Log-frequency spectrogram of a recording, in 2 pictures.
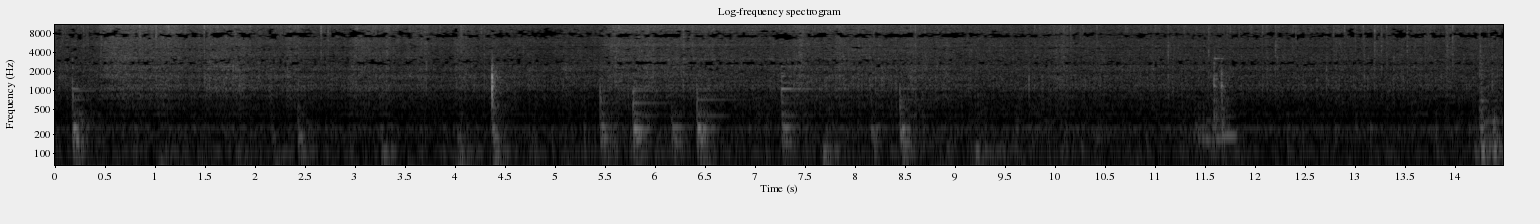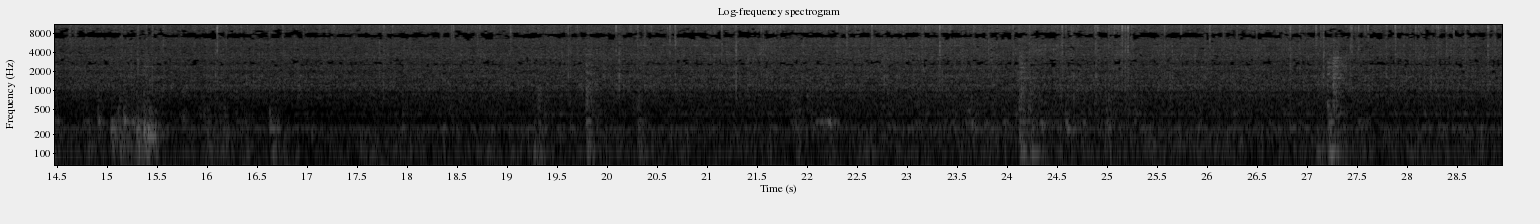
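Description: Diced pork sizzling steadily as it fries in a wok, with a wooden spatula stirring and scraping through the meat over the first several seconds, a few clicks and knocks against the pan among them.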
